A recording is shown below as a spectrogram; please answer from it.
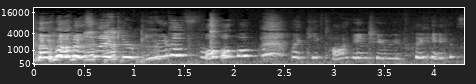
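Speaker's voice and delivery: high, loud, giggling adoration; laughing swoon. Retold or imitated. Smitten by the cart man's accent, laughing and swooning. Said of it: "almost fell in love with him".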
